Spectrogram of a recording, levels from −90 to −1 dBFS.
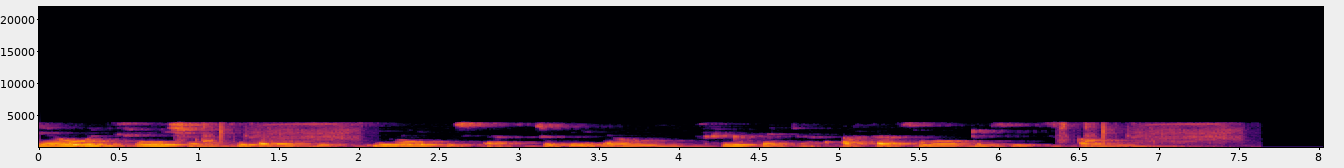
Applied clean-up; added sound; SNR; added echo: none; Camera; 12 dB; reverberation time 0.7 s.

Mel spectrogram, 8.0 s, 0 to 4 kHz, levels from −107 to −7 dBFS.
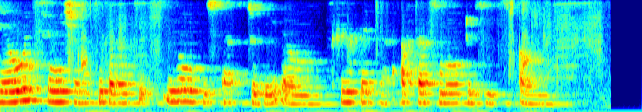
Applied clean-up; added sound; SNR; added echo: neural separator model SepFormer DNS4.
